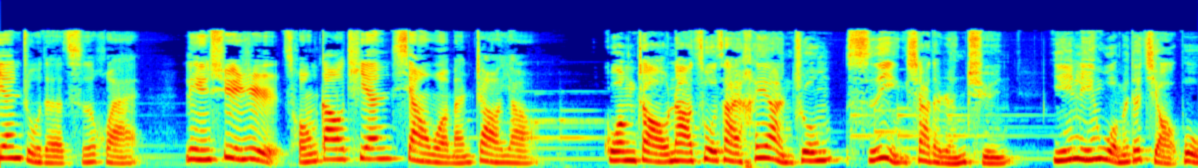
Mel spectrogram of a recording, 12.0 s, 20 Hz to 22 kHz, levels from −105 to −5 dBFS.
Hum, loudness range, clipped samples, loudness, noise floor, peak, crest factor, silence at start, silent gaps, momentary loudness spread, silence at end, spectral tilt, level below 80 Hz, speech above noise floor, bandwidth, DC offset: none; 2 LU; under 0.1%; -16 LUFS; -39 dBFS; -2 dBFS; 14 dB; 0 s; none; 8 LU; 0 s; -4.5 dB/octave; -52 dBFS; 23 dB; 11 kHz; under 0.1%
